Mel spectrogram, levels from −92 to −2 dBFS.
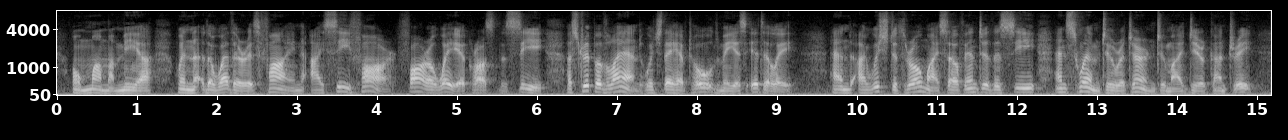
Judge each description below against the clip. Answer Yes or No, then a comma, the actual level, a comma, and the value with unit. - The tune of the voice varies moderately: No, wide, 5.8 semitones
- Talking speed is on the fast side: No, average, 175 wpm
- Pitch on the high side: No, low, 110 Hz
